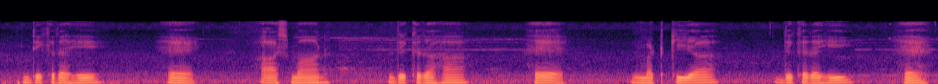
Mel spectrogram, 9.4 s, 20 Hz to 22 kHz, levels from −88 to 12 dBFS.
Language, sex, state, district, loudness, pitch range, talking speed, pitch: Hindi, male, Uttar Pradesh, Hamirpur, -16 LUFS, 110-120 Hz, 70 wpm, 115 Hz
